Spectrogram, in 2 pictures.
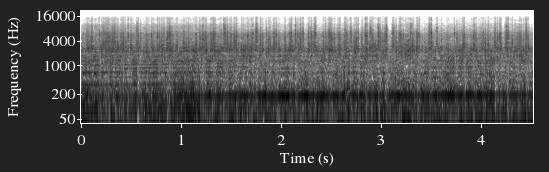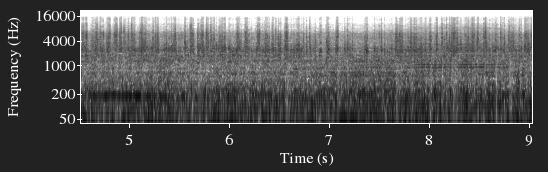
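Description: Open-top car's engine pulling at track speed with wind rushing past. The engine note holds steady for several seconds, then drops away a little past halfway as the car slows from about 110 km/h for a corner.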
